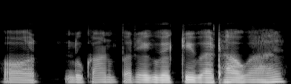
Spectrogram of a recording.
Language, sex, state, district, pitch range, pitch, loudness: Hindi, male, Bihar, Kaimur, 105-110 Hz, 105 Hz, -17 LUFS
